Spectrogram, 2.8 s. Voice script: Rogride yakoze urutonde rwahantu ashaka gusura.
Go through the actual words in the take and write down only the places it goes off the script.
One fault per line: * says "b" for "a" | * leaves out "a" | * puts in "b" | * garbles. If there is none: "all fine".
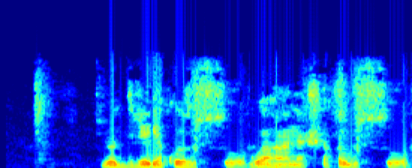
* says "gusura" for "urutonde"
